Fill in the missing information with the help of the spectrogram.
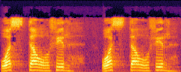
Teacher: الراء لأنها ساكنة وقبلها كسر نرققها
